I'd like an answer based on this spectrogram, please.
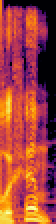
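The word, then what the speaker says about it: לחם: буханець тіста і зерна на івриті слово лехем означає печени хліб тоді Як арабською яка довший час залишалася мовою скутарів лахем - те саме слово але з дещо іншою вимовою означає м'ясо в перспективі Ісуса Христа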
